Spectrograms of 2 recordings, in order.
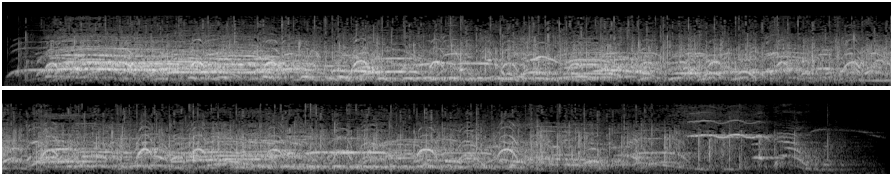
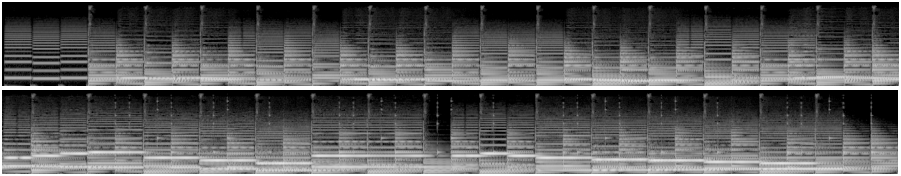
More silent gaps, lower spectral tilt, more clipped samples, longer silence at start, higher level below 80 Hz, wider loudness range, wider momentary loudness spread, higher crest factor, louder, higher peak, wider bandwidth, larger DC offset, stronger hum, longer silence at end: neither; second, -1.5 dB/octave vs -6.5 dB/octave; neither; about the same, 0.05 s vs 0 s; second, -62 dBFS vs -34 dBFS; about the same, 8 LU vs 6 LU; first, 11 LU vs 8 LU; about the same, 16 dB vs 12 dB; second, -17 LUFS vs -12 LUFS; about the same, -2 dBFS vs 0 dBFS; second, 11.5 kHz vs 19 kHz; neither; neither; first, 0.55 s vs 0 s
